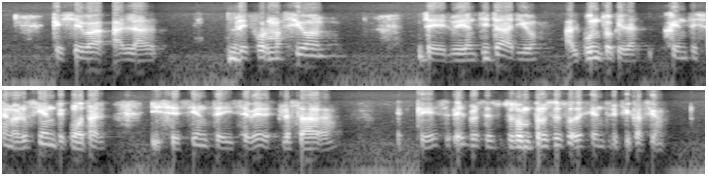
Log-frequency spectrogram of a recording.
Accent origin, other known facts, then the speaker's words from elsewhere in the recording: La Plata, Buenos Aires Province, Argentina; yo soy de Villalvira, mi barrio todavía no tiene veredas. Yo actualmente vivo por zona de Plaza Rocha, pero me crié en Villalvira, mi familia vive todavía allá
